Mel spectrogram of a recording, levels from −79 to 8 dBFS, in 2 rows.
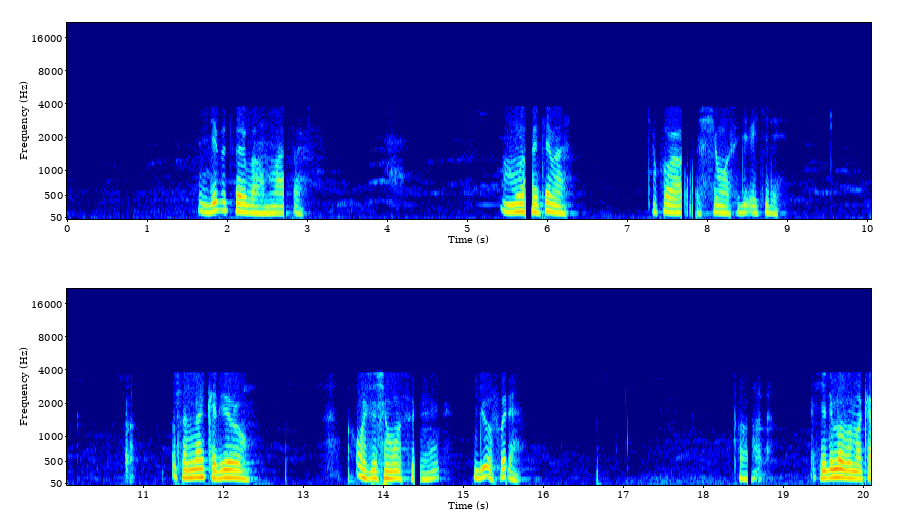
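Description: Throughout, the speech carries the Bluetooth CVSD headset codec: nothing above 4 kHz, scratchy s sounds and a granular hiss from one-bit slope coding, unlike the smoother band-limiting of ordinary telephone codecs. Unconcealed Bluetooth headset packet loss punches abrupt holes at 0.68, 2.72, 5.73, 7.68, 10.45, 14.39, 15.54 and 18.56 s. The gaps run from 22.5 to 142.5 ms of lost audio, with the clusters at 0.68, 7.68 and 10.45 s scattered as choppy crackle, and the speech comes back briefly quieter. It is silence or an idle pattern rather than repeated or smeared sound, so no concealment is at work.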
